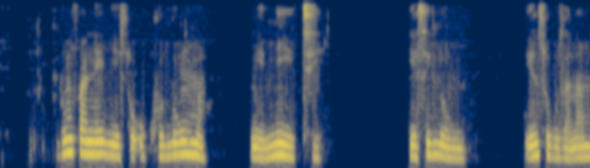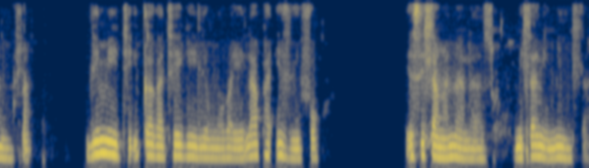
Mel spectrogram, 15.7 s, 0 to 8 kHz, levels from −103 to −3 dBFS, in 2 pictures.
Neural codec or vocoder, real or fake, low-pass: none; real; 7.2 kHz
